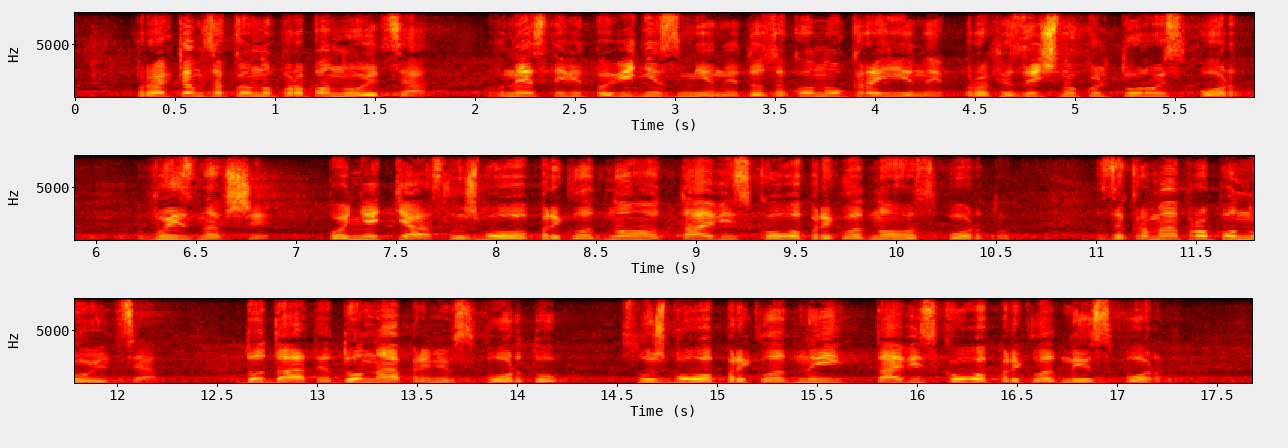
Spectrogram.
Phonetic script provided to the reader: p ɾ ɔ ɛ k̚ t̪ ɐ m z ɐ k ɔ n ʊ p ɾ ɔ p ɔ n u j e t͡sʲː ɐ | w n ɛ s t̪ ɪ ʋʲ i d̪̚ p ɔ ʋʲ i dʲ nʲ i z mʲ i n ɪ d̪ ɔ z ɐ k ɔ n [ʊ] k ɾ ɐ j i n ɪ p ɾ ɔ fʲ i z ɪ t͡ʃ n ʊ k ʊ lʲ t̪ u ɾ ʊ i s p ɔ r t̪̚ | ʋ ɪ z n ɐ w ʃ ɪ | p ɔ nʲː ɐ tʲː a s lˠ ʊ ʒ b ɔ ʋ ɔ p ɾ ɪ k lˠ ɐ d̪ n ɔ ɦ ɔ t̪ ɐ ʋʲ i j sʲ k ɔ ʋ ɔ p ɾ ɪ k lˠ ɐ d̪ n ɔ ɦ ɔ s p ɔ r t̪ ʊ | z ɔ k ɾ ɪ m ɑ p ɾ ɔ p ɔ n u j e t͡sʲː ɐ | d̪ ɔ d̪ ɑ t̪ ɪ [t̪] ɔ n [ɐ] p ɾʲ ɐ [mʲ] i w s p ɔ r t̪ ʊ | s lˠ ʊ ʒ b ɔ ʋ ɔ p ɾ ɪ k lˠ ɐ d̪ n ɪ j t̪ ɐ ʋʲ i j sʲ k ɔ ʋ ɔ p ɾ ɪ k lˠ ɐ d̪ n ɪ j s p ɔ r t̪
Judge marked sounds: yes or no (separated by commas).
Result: no, no, no, yes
